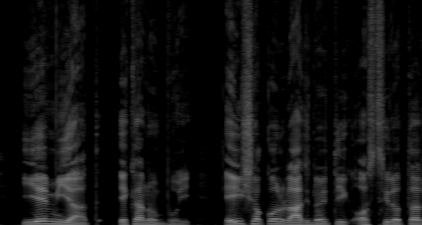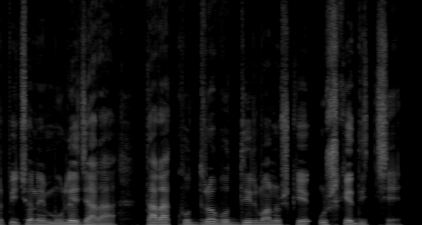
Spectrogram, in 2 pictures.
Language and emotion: Bengali, neutral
